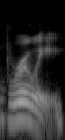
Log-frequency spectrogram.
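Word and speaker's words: bruit: be checking for what we call a brewy b r ui t is how it's spelled the turbulent blood flow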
